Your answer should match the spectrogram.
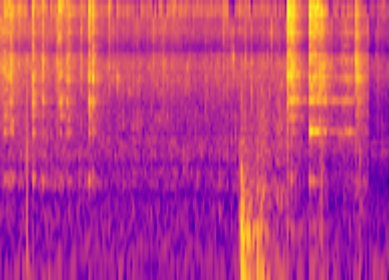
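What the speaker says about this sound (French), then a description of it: "Je vais mettre ma préparation dans ma marmite. Alors, je vais bien laisser chauffer." Armenian dolma filling heating in olive oil in a pot, soft sizzling under clinks and scrapes of a spoon against the metal, with a sudden louder burst of frying midway.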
